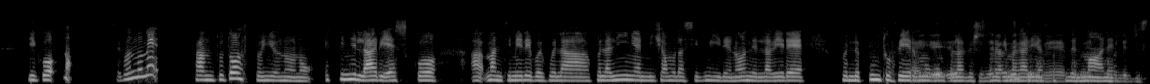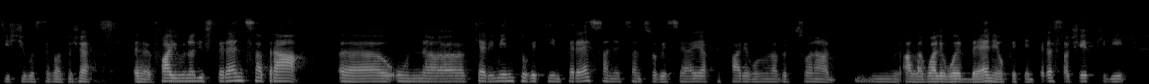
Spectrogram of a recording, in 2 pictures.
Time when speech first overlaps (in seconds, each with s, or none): 9.1 s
